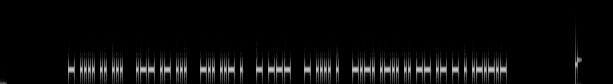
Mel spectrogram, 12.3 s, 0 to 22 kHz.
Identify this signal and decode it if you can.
Morse code, heard as a keyed tone, about 30 wpm, 700 Hz. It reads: THIS WAS DUE TO THE CLIMATE.
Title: Sentences from Top 1600 Words 30wpm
